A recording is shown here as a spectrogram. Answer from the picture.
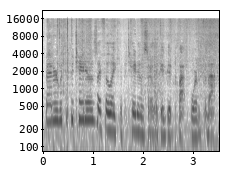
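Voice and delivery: eating taco between words; talking while chewing food. Real, not acted. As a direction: mouth partly full. Seen 3: takes taco bites at 0.2 and 3.6, talks between bites.

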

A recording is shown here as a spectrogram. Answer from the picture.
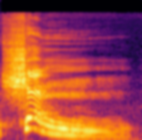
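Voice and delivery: "Shem" low, ending in a long hummed m; closed-mouth final M. Shown as a demonstration. Teacher showing the letter mem, lips shut on a long m. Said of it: "com a boca fechada".

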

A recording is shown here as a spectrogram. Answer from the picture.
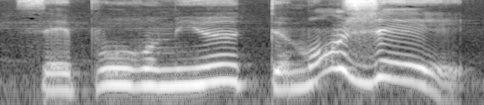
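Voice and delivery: very slow, low wolf threat; wolf reveals himself to the girl, menacing. Acted. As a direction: savour each word before the pounce.

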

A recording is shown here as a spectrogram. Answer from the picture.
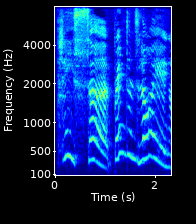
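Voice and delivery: high, loud, drawn-out protest; crying out. A narrator's reading. Pupil defends new boy to teacher, crying out. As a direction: call out urgently, stretching the words. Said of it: "I cried out".

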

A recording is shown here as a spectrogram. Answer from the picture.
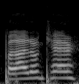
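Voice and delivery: even robot voice. Real, not acted. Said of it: "I sound like a fucking robot".

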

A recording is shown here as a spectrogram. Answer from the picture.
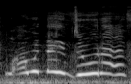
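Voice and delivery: real tearful wail; wailing cry. Real, not acted. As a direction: let it burst out as a sobbing wail. Crying over the movie ending.

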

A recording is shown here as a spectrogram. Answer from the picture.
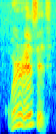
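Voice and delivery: high, startled question; alarmed. Acted. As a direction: ask it in sudden alarm. Narrator finds doorway gone.

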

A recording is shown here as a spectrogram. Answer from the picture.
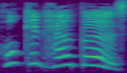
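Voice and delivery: high, loud plea for help; frightened villagers. Acted. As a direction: cry out in panic.

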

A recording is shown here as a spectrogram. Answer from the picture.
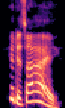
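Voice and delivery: very high little puppet voice; high-pitched puppet question; Pinocchio. A narrator's reading. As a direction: ask as a small, eager marionette. Puppet answers the snail.

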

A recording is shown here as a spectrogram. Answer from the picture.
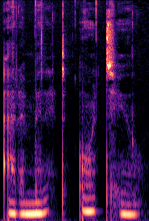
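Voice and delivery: loud stage whisper, every consonant crisp; crisp whispered tongue twister. Shown as a demonstration. ASMR host whispering a tongue twister to viewers, crisp and loud. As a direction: whisper it hard, spitting out each t.

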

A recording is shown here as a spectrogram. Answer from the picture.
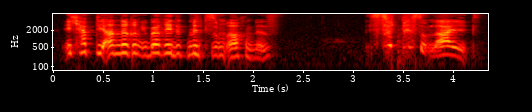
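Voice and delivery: pleading, voice climbing high and loud; desperate confession. Acted. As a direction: pour out guilt near tears. Tearful confession to Manu.

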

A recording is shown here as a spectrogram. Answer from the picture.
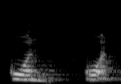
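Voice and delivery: "Cuồn cuộn" word by word, full uôn in both; loud, separated "Cuồn cuộn", careful uôn rhyme; clear rhyme uôn. Shown as a demonstration. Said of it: "phát âm đúng vần uôn".

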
